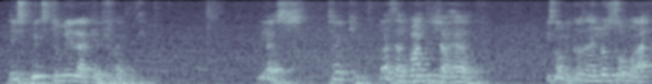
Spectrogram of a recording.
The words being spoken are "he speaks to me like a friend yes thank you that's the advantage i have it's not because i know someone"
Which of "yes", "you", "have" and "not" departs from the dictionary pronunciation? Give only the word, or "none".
have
